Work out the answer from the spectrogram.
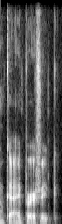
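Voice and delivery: dry sarcastic okay, perfect. Pretend. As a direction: say it deadpan, meaning the opposite. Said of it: "I'm being very sarcastic there".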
